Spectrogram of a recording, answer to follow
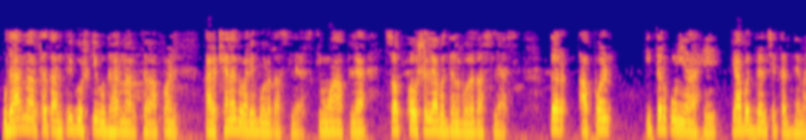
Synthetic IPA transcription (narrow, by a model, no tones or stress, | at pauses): ud̪ʱaɾɳaɾt̪ʰət̪ant̪ɾiːɡoʂʈiːkud̪ʱaɾɳaɾt̪ʰəapəɳ | kaɾkʰjanad̪ʋaɾiːbolət̪əsleaskĩw̃ʋaːplja | sɔpkawɕəljabəd̪ːəlbolət̪əsljas | t̪əɾapəɳ | it̪əɾkuɳ̃ijaaɦe | jabəd̪ːəlt͡set̪əd̪jəna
